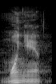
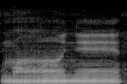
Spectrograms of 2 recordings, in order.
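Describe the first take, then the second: First: It is said in an insulting, offensive tone. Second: It is said in a neutral, inoffensive tone.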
